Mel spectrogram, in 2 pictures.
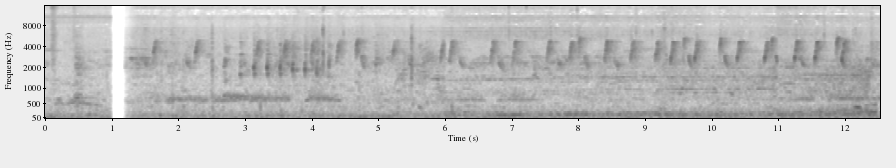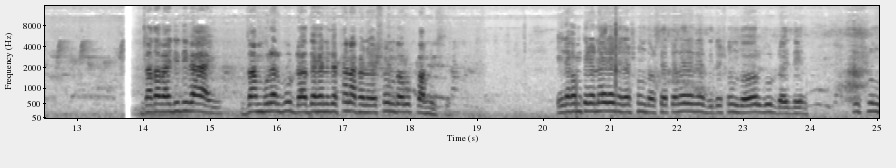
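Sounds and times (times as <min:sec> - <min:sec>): small bird chirping: 0:01.2 - 0:13.7.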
